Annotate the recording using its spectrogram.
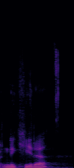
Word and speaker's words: Nikita: He goes by the name Nikita.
